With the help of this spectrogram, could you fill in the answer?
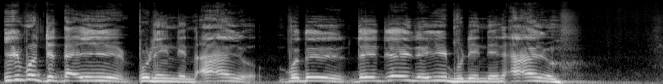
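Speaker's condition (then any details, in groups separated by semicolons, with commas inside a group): Cerebral palsy; speech not normal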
